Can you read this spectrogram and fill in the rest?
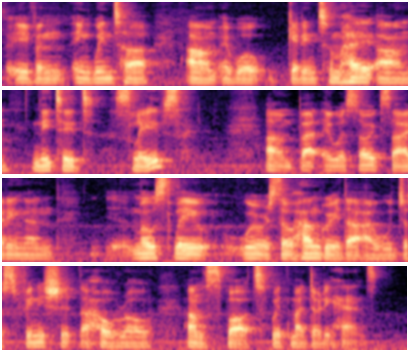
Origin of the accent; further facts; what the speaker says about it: Sichuan, China; I come from Sichuan province, which is southwest of China. It's on the border with Tibet and the southern part of the country.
